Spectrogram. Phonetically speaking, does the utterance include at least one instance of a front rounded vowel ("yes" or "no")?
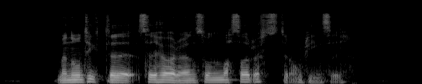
yes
